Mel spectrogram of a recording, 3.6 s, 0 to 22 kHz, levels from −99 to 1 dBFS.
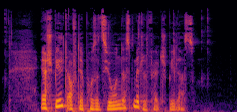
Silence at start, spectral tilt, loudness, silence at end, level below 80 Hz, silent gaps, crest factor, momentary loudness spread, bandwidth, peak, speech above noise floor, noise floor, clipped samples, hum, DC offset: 0.3 s; -5.5 dB/octave; -27 LUFS; 0.7 s; -52 dBFS; none; 20 dB; 12 LU; 16 kHz; -8 dBFS; 37 dB; -63 dBFS; under 0.1%; none; under 0.1%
